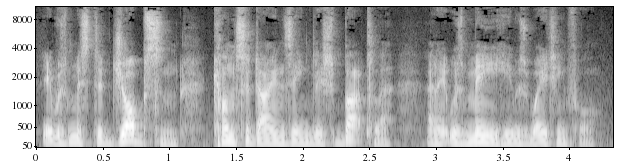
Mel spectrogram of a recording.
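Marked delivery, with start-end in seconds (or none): none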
